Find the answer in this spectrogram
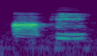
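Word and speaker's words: π: Pi. Pi, right? Yeah. So we were going to pronounce it P though, which is easy to remember because it's like our alphabet.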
